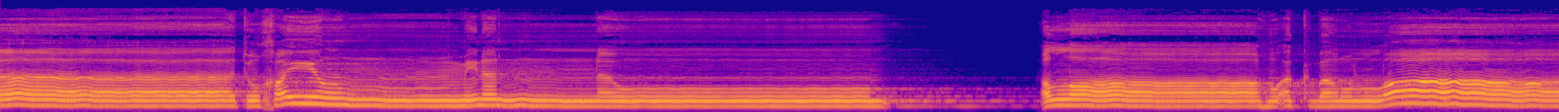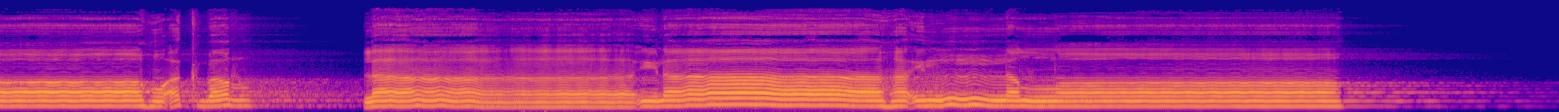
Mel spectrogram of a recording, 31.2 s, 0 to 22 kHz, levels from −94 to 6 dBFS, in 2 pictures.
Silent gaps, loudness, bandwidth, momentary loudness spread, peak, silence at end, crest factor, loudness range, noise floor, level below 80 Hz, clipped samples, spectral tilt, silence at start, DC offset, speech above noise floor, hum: none; -18 LUFS; 16 kHz; 8 LU; -2 dBFS; 1.3 s; 16 dB; 6 LU; -59 dBFS; -70 dBFS; under 0.1%; -6.5 dB/octave; 0 s; under 0.1%; 43 dB; none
